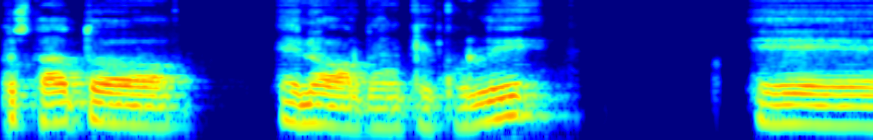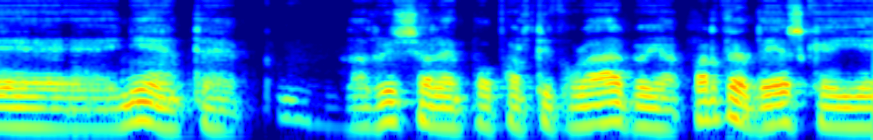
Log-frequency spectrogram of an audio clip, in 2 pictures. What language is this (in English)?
Piedmontese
